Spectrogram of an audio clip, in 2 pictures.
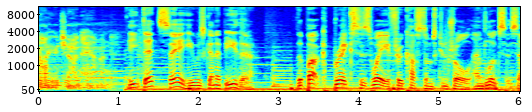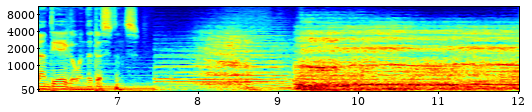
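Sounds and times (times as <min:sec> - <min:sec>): dinosaur roar: 0:08.1 - 0:12.0.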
